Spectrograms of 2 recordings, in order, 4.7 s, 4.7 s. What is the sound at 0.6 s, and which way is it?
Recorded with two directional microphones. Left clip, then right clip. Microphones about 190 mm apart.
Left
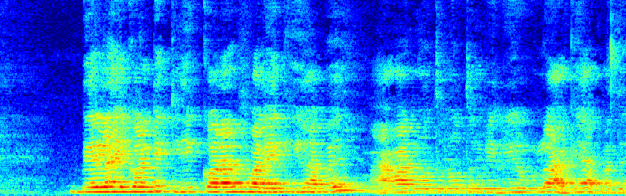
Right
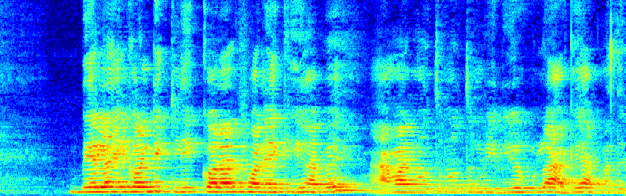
A woman's voice, 15° right (ahead or behind).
